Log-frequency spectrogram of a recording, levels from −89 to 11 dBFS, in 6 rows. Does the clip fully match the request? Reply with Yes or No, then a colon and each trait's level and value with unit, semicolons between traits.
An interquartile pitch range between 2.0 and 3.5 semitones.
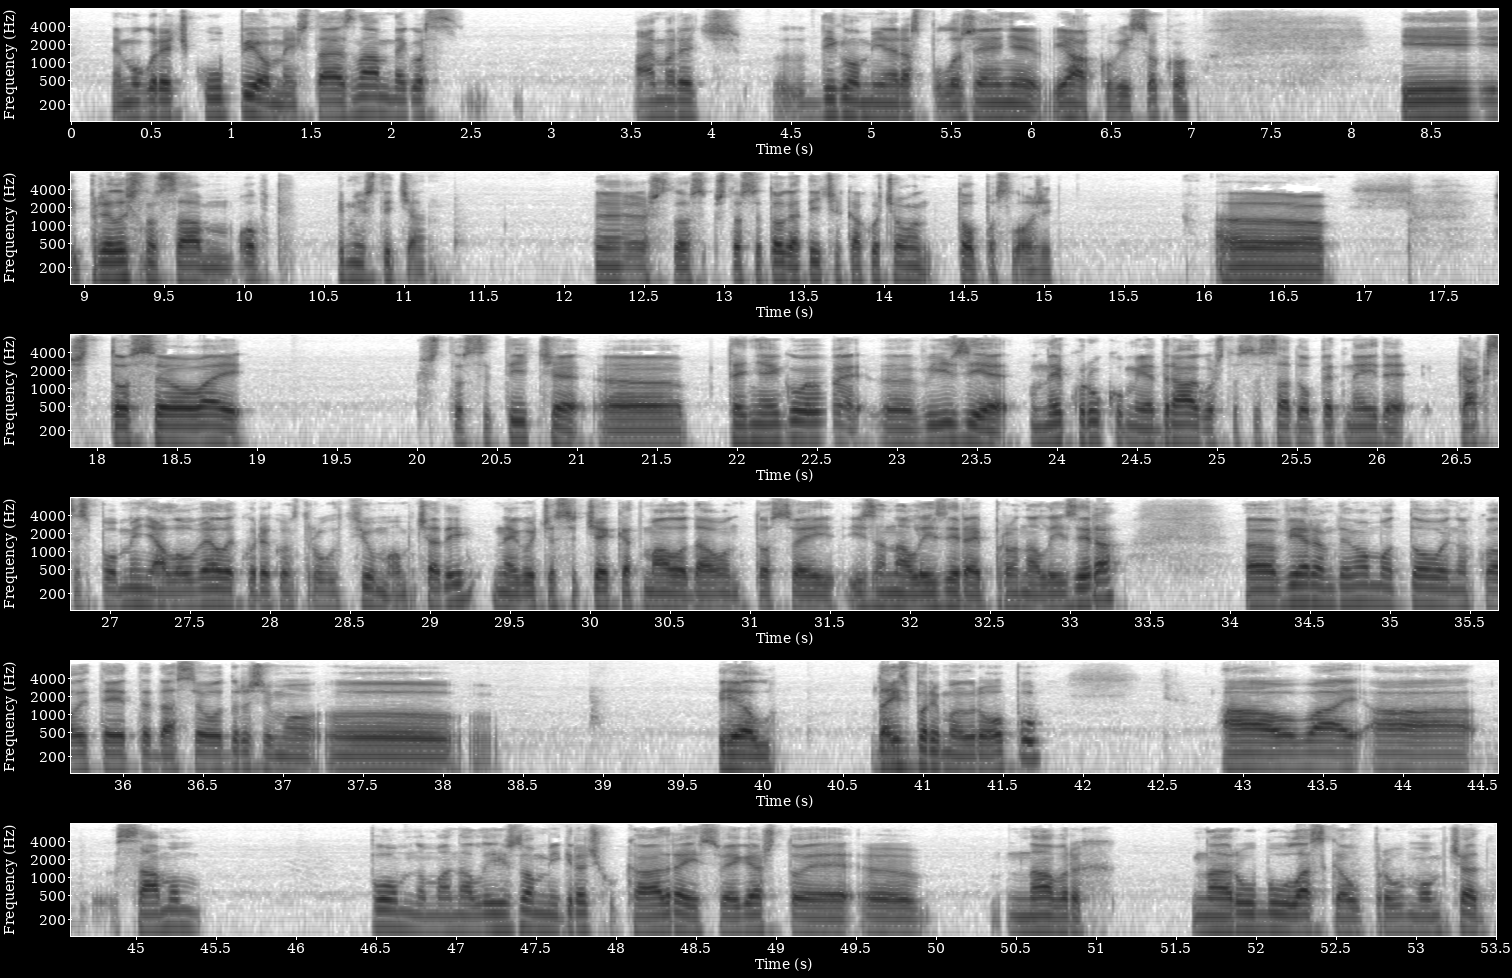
Yes: average, 2.8 semitones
